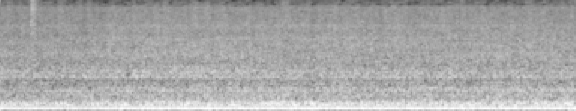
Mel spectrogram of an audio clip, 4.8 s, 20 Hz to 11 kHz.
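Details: Vertiv Liebert PDX precision cooling unit, scroll compressor in a manual run at about 50% capacity with the fan turned down to 50%, discharge pressure around 214 and modulating; steady low hum with even airy rush, normal part-load running.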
